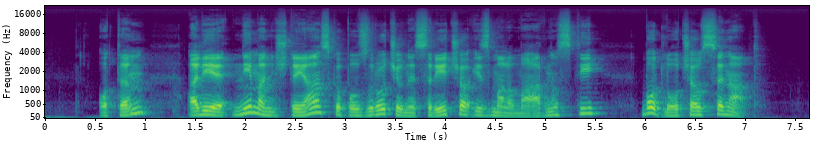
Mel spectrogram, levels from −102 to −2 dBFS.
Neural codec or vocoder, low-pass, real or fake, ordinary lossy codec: vocoder, 44.1 kHz, 128 mel bands, Pupu-Vocoder; 19.8 kHz; fake; none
